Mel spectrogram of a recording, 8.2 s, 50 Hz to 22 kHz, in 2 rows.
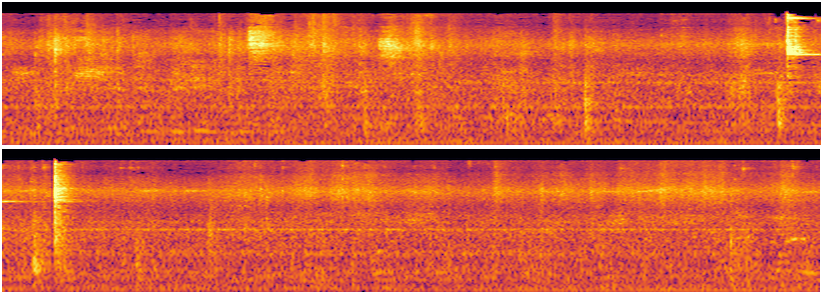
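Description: Seoul Subway Line 2 train slowing into a station, heard from inside the car: a steady rumble of wheels and running gear over a low hum. A few sharp clicks come near the middle, with a brief high squeal about four seconds in.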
